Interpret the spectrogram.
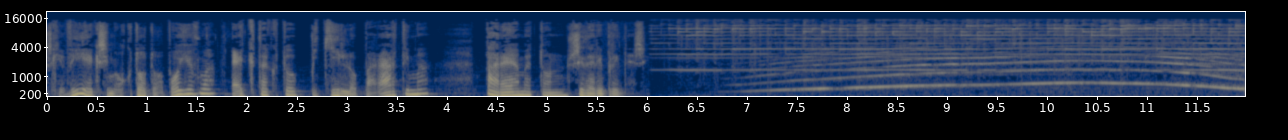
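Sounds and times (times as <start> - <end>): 
speech: 0.0 - 6.1
fire engine siren wailing: 7.1 - 11.9.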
